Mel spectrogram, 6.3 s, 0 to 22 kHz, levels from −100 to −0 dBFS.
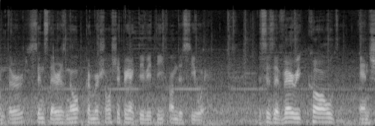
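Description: At 4.29 to 4.33 s there is short concealed packet loss. About 20 ms of audio arrived too late for the decoder. The receiver invented 15 ms to bridge the gap by extending the preceding sound, then crossfaded back into the real signal. It is heard as a brief smear or wobble. The same fault returns at 6.05 to 6.09 s. There, 20 ms went missing and 20 ms was filled, with a similar short blur.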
